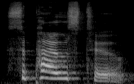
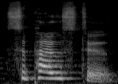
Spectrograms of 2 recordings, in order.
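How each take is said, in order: No difference in how they are said.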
